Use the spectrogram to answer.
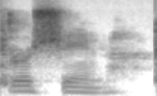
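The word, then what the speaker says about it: Róisín: And I believe that name is pronounced Roisin.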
